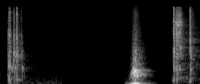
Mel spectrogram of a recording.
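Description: Sound effects of an animated logo intro: a short tick, a loud pop about a second and a quarter in, then two quick clicks near the end.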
